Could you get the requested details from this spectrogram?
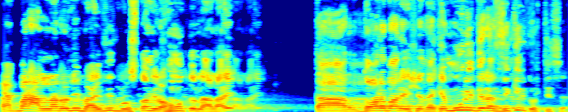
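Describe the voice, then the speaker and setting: A man's voice: high voice, a little fast, a bit bright, long reverb tail. A man from Bangladesh, telling stories in a sermon and calling on the crowd to answer aloud. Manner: storytelling preacher who keeps calling on the crowd to answer aloud. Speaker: preacher. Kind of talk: sermon at an open-air religious gathering.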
